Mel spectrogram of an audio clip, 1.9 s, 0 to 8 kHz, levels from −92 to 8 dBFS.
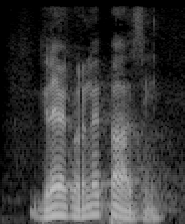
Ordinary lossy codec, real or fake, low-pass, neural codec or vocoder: MP3, 48 kbps; fake; 7.2 kHz; codec, 32 kHz, 1.9 kbps, SNAC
